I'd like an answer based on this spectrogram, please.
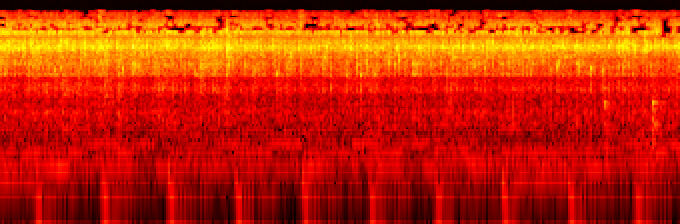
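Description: Steady sizzling hiss from orange sauce simmering in a stainless pot on a portable butane burner, under background music with a steady beat of about three low thumps a second.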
